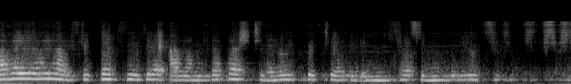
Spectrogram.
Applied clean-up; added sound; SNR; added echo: neural separator model SepFormer DNS4.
